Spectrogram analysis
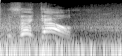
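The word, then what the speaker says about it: Verkuijl: pronounce my last name it's verel v r k u i j l verel Alex breakless who's your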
